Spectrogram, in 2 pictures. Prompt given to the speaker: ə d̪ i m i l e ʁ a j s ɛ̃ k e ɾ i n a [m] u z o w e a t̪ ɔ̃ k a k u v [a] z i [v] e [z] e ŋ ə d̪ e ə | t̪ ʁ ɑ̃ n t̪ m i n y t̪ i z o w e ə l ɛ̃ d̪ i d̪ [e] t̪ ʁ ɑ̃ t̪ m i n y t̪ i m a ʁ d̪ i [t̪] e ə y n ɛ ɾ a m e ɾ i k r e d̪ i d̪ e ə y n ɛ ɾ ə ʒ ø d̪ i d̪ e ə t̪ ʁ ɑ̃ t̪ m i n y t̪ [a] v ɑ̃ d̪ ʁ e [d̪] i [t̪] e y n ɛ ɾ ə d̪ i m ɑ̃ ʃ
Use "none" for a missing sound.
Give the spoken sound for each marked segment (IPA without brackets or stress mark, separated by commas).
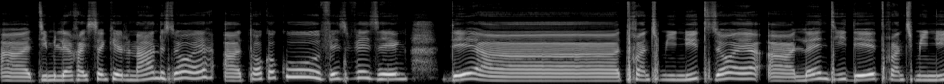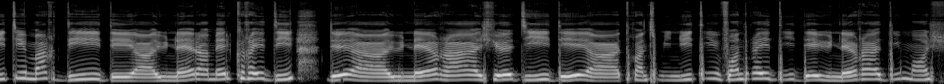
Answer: n, e, v, z, e, d̪, i, d̪, d̪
